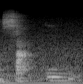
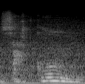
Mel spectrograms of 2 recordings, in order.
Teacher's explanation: Perbedaannya juga sangat mencolok pada suku kedua kata antara fonem K dengan G.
